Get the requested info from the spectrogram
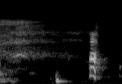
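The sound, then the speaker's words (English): A breathy sneeze bursts out and fades, followed by a short sharp exhale or sniff a moment later; no one speaks. “Bless you. Bless you.”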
